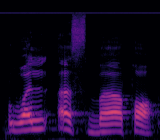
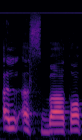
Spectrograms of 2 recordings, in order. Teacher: واو کو لام کے ساتھ ملا کر پڑھا جائے، اور ملا کر ہی پڑھنا چاہیے، تو درمیان سے حمزہ حذف ہو جائے گا، حمزہ کو نہیں پڑھا جائے گا، اور اگر علیحدہ علیحدہ پڑھا جائے تو اسے الاسباط پڑھا جائے گا، یعنی حمزہ پر زبر موجود ہوگا۔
